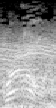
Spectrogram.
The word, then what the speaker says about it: Braun: Nick fights for it, can't get it, run down by Christian Brown. It's actually spelled like it's Braun, B-R-A-U-N, yeah. But it's pronounced Brown.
